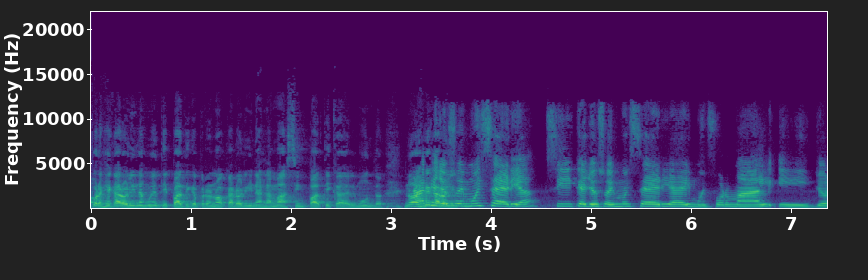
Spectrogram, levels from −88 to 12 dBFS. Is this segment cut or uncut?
uncut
